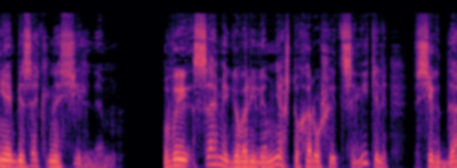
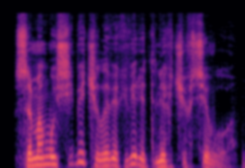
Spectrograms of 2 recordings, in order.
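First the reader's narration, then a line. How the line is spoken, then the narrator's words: Gentle. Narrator (Russian): мягко сказал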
